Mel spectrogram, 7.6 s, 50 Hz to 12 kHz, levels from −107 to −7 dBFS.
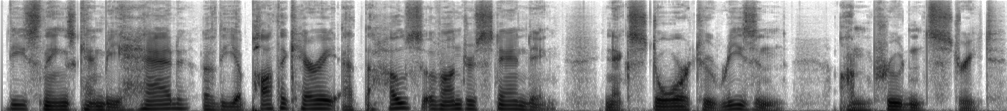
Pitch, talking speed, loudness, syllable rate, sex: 105 Hz, 160 wpm, -17 LUFS, 4.7 syllables/s, male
